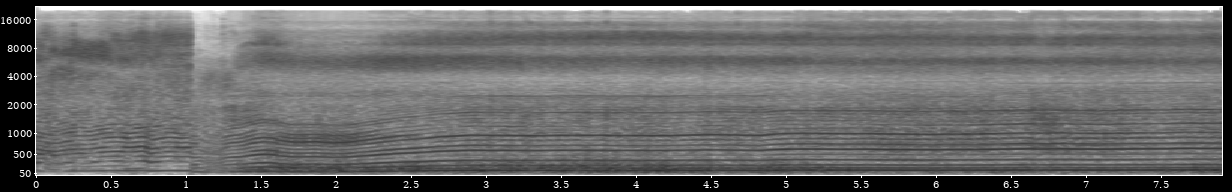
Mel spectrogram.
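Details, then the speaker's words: Two-stroke line trimmer with Arnetoli F-One head, cutting grass after the line was shortened one click from slightly too long; steady high whine holding speed, no longer laboring. Normal cutting sound. "That works. It seems competent enough"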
